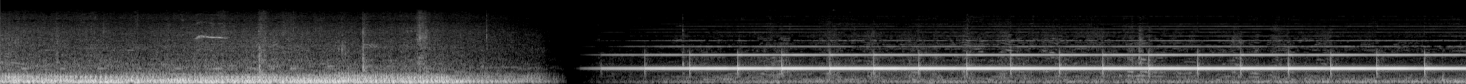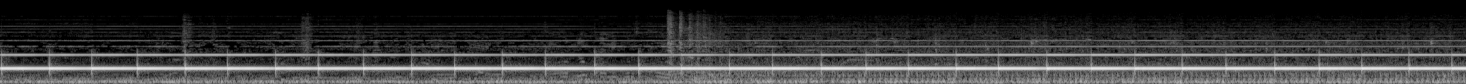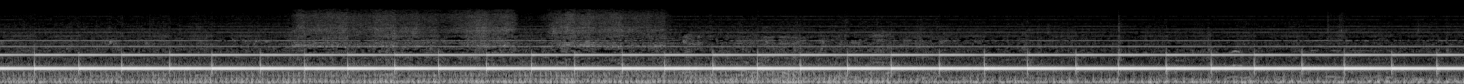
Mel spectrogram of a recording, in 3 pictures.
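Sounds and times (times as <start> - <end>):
road traffic rumble: 0.0 - 43.9
level crossing alarm pulsing: 5.8 - 43.9.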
